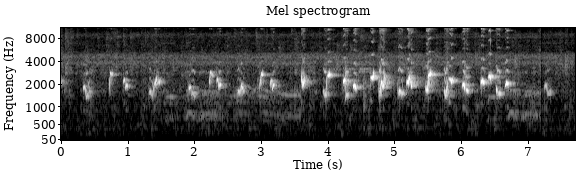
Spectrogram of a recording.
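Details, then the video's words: Long clear morning song of a yellow-vented bulbul, used to stimulate other bulbuls to sing: evenly spaced chirps at first, then building to a rapid, bubbling, tumbling run of liquid notes before tapering off. "PANCINGAN TRUCUKAN AGAR BUNYI burung TRUCUKAN GACOR ROPEL PANJANG"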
